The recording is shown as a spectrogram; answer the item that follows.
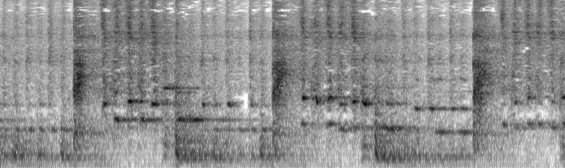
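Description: Recorder played while beatboxing through it: short recorder notes over percussive beat sounds from the player's mouth, with a strong hit about every second and a half.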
